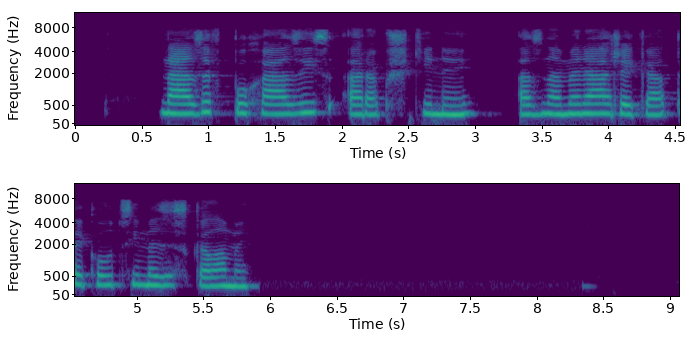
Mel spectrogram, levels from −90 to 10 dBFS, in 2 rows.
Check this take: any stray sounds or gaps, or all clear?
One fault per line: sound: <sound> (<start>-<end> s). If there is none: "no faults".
no faults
